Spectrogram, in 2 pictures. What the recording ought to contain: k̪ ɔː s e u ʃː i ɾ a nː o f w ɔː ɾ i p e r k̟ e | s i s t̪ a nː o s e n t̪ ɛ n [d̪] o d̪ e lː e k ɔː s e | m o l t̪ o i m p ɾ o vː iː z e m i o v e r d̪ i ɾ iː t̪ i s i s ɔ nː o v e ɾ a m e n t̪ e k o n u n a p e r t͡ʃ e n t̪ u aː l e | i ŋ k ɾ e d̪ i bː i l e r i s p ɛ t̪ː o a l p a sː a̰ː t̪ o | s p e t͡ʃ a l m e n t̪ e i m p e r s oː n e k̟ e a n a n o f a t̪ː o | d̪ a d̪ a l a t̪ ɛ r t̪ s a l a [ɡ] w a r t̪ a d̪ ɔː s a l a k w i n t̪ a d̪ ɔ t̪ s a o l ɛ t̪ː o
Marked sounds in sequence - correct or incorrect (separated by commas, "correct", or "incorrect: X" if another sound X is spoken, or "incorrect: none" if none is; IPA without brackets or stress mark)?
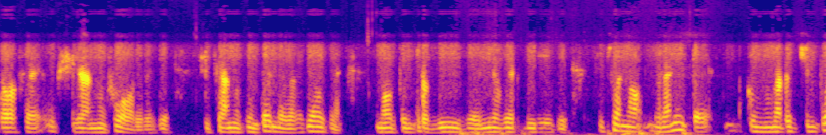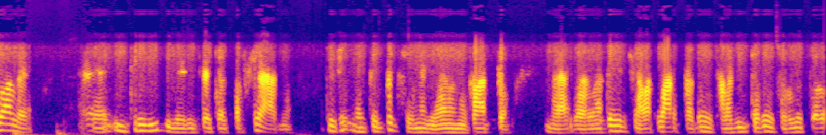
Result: correct, incorrect: k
